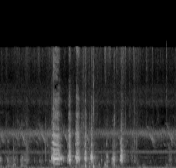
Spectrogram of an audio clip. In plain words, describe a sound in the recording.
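A rooster crows loudly close by.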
